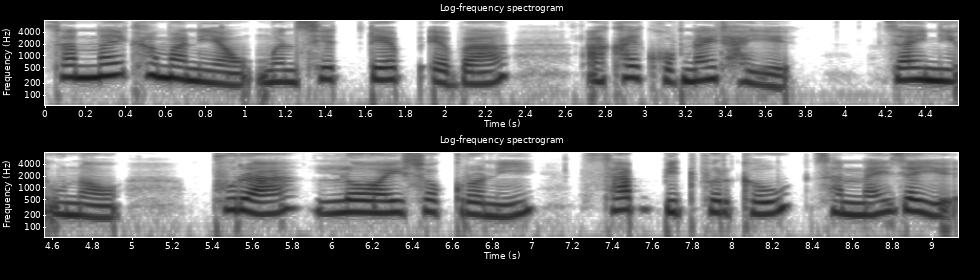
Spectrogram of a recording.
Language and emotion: Bodo, neutral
